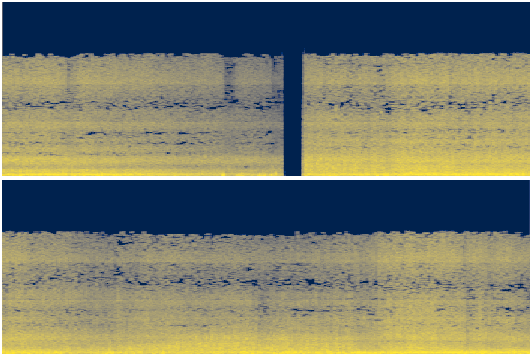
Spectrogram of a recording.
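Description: Sea surf breaking and washing over a pebble beach, rising and falling in slow swells, with wind buffeting the microphone. The sound cuts out for a moment about four seconds in.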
